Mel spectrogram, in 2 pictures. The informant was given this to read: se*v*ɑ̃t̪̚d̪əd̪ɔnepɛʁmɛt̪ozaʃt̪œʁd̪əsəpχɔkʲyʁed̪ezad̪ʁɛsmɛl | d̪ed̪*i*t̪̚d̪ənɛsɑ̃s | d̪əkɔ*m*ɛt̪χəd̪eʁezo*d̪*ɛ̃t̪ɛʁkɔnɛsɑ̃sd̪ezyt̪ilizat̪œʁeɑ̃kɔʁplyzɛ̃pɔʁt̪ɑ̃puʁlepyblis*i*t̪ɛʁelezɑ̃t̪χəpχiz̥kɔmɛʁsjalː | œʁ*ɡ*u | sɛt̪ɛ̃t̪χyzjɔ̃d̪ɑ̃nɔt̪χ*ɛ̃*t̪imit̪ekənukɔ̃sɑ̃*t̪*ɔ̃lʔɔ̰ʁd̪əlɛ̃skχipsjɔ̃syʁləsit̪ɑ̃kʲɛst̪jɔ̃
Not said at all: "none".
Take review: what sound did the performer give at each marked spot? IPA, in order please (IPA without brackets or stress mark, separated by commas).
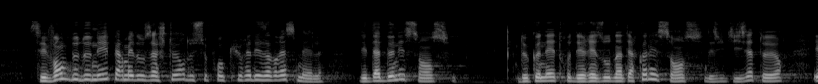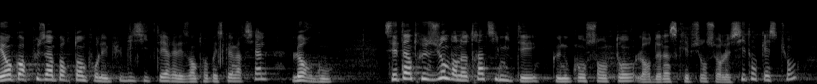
v, a, n, d̪, i, ɡ, ɛ̃, t̪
